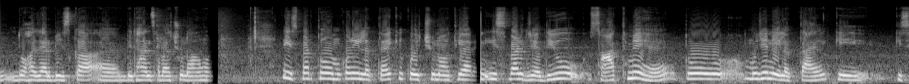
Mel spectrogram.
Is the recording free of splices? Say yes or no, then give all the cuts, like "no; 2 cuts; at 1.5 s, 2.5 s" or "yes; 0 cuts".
no; 2 cuts; at 2.1 s, 4.7 s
